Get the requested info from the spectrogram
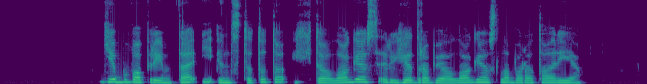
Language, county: Lithuanian, Kaunas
